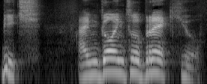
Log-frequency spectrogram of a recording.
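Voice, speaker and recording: A performer as a sneering, cruel teenage villain. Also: medium pitch. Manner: sneering, taunting, drawn-out menace. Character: cruel, gloating, power-drunk teenage boy villain.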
